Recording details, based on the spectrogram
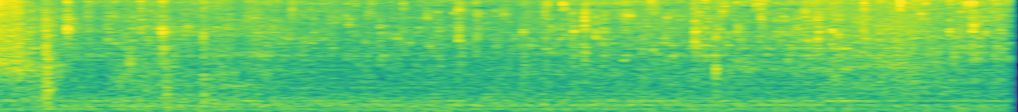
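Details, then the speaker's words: Garage utility sink drain, first test of the P-trap and drain run in the basement below: steady gurgling rush of water with a few drips, no choking or glugging; drain flows freely with no major leak. "I don't see any major leak going here, so as you can hear, the drain is flowing through just fine."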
